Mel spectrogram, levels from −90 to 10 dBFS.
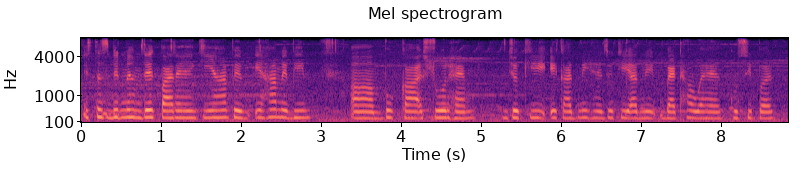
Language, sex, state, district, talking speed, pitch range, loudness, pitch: Hindi, female, Jharkhand, Jamtara, 205 wpm, 225-245 Hz, -20 LUFS, 240 Hz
